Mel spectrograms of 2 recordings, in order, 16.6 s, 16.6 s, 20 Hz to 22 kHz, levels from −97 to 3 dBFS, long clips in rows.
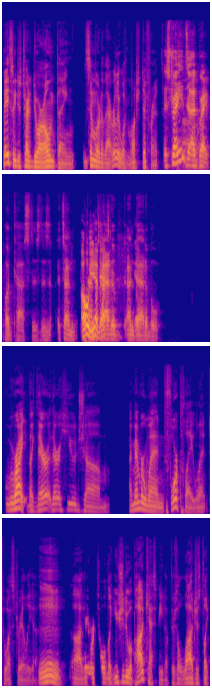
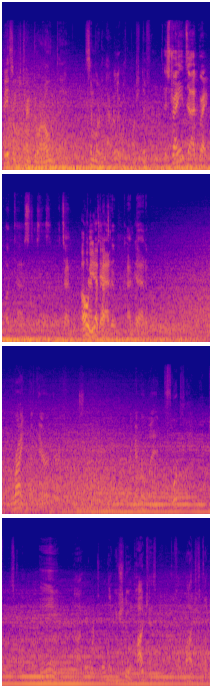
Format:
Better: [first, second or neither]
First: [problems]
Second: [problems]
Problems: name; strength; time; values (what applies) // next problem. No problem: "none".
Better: first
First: none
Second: train or aircraft noise; very loud; throughout; 1 dB above the speech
